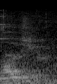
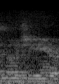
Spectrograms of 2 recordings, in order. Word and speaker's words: Moer: Usually people think it's French to say Moier or something.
